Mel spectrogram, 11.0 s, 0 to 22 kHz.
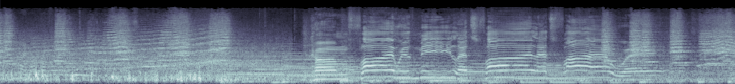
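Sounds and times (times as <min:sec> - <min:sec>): car engine: 0:00.0 - 0:11.0
road noise: 0:00.0 - 0:11.0
low rumble: 0:00.3 - 0:09.9.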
